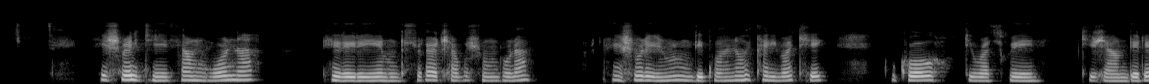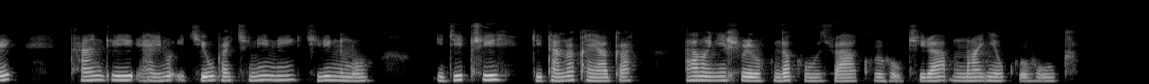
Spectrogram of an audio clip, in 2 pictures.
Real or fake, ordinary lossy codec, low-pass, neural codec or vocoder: fake; AAC, 48 kbps; 7.2 kHz; autoencoder, 22.05 kHz, a latent of 192 numbers a frame, VITS, trained on one speaker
